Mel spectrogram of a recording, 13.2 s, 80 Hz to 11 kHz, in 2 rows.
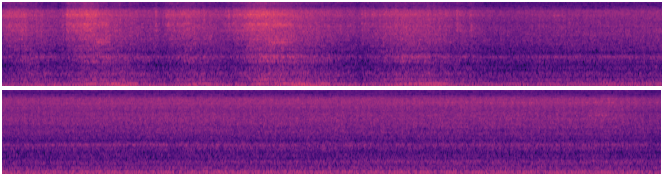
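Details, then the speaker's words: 1979 Lincoln Mark V (400 engine) cold start at about quarter throttle after a pump: uneven revving then drops to a low, rough idle that nearly shuts off, choke seemed to give out; runs great once warm. "nope that was weird the joke just gave out or something"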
